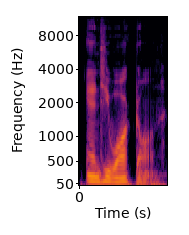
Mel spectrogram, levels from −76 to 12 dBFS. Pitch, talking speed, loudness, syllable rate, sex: 85 Hz, 220 wpm, -16 LUFS, 5.4 syllables/s, male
